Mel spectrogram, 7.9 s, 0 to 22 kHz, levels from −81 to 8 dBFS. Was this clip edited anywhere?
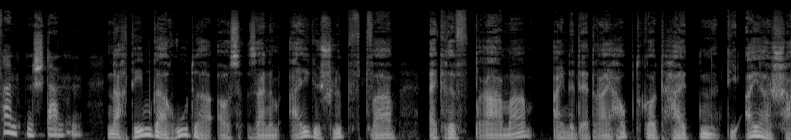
yes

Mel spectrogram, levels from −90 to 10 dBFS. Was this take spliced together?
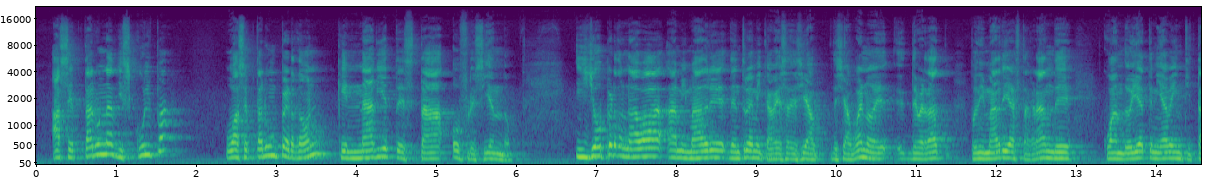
no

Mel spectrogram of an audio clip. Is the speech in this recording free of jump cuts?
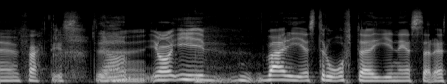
no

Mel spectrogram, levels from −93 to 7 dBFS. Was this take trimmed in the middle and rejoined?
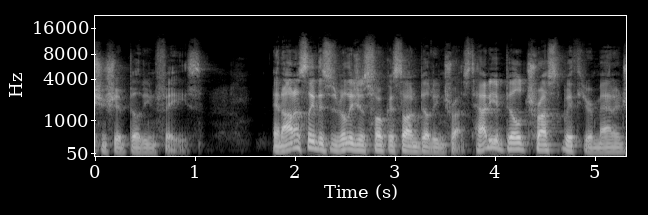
no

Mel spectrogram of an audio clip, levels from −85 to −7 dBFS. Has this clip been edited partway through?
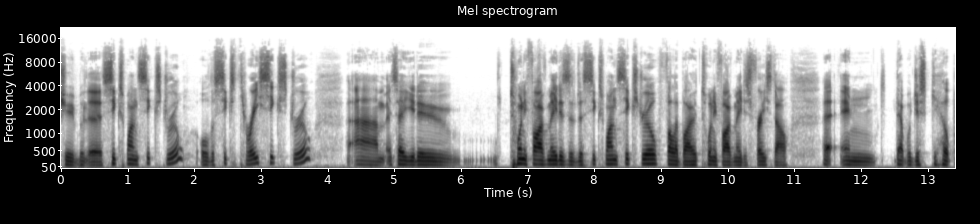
no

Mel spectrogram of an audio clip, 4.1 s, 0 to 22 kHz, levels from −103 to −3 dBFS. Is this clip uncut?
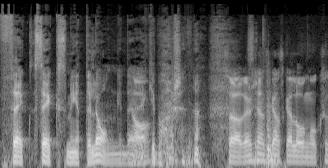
yes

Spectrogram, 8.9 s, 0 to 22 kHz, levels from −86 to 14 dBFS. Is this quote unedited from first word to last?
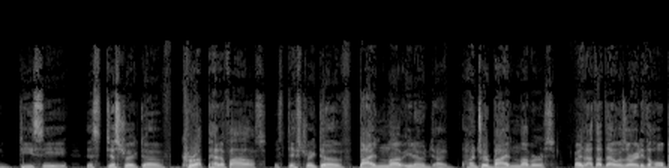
no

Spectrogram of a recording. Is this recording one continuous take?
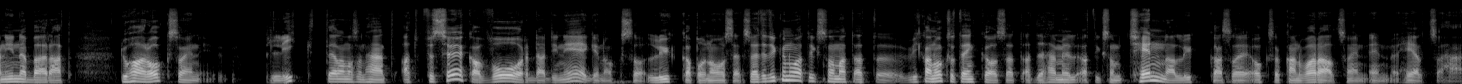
no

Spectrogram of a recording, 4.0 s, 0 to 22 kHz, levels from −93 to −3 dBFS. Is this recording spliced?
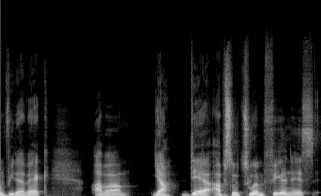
yes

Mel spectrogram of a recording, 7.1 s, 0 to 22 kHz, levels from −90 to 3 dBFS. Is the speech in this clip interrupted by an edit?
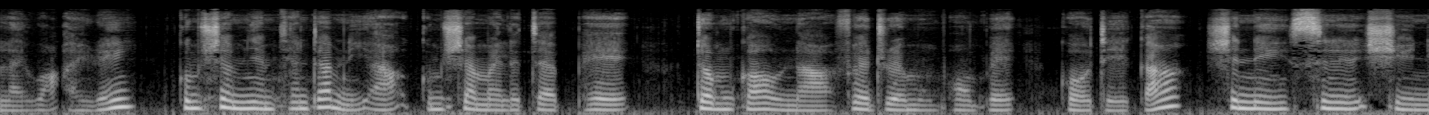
yes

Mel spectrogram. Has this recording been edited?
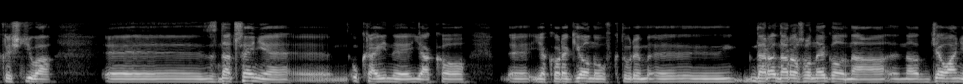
no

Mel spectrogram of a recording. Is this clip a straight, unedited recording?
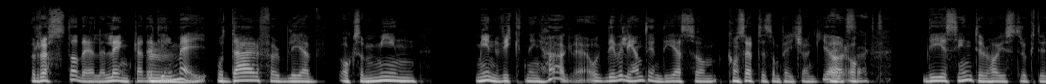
yes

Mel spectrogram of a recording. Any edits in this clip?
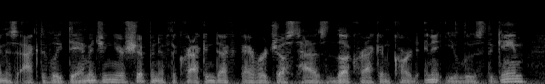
no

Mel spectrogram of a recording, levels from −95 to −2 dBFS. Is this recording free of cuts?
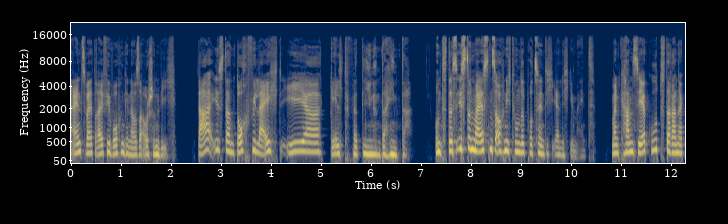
no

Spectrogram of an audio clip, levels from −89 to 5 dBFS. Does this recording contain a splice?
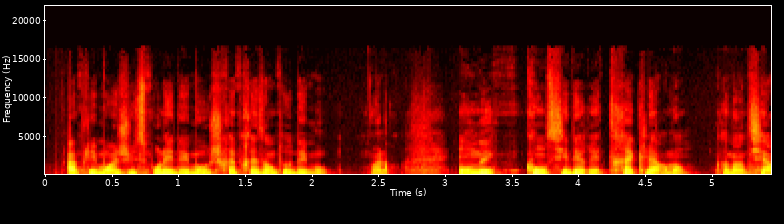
no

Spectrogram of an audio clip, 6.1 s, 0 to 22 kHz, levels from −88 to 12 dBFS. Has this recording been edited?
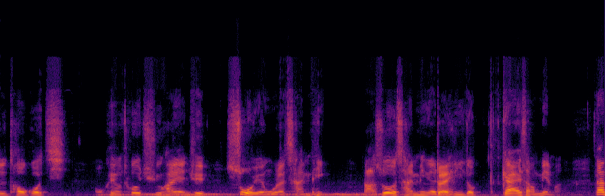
yes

